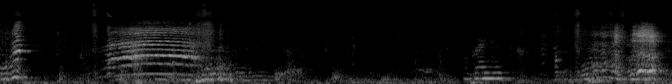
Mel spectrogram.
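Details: Goat at Yoshigake farm, Japan, during Okayu's delivery of two kids on 3 May 2023; one strong quavering bleat followed by fainter shorter calls, with talking and rustling around.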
